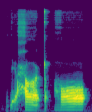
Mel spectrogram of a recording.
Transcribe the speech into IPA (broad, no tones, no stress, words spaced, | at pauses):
ɗḛħʌʈ | ɦɔ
